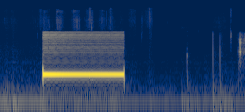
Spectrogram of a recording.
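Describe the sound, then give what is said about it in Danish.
A telephone call rings on the line while someone phones about a classified advert: one steady, mid-pitched electronic ring tone lasts about a second, followed by near silence with a few faint clicks. “Men nu synes jeg ærligt talt, at det er på tide at måske bare ringe på en annonce.”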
